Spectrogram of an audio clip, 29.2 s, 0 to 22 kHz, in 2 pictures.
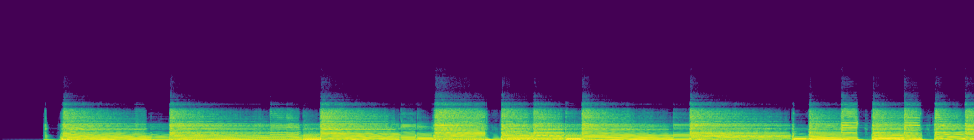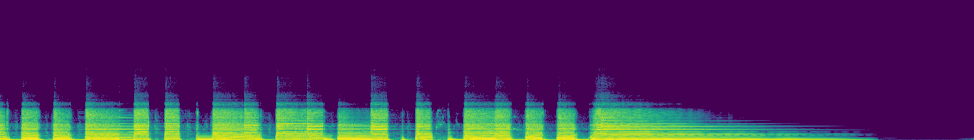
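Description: Squier Contemporary Telecaster with two ceramic humbuckers, played through a Fender Bassbreaker 30R amp with reverb, playing an overdriven rock riff of chords. From about halfway it turns into short chopped stabs with gaps between them, and it ends on a chord that rings out and fades.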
